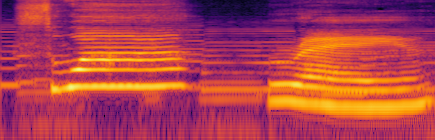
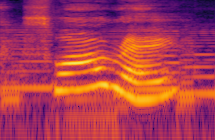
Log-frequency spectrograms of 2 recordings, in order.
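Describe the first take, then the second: First: The word is said slowly. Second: The word is said very fast.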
